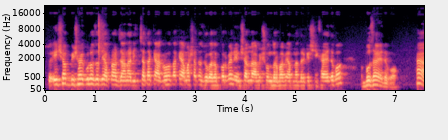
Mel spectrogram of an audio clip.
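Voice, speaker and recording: A man teaching an online language lesson, slowly repeating key phrases and asking and answering his own questions. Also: on the high side. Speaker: online Russian language tutor.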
